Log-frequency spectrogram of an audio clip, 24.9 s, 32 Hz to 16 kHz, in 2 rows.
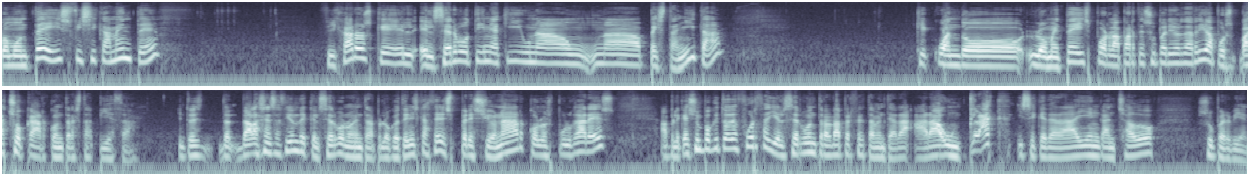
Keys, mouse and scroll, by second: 0.4 middle click, 1.6-2.2 shift+middle drag, 2.2-2.5 shift+scroll up 1, 2.7-4.6 middle drag, 4.6 shift+scroll up 1, 7.9-9.0 shift+middle drag, 23.6-24.9 middle drag.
